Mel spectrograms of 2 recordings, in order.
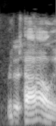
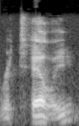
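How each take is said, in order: First: The second vowel sounds like 'a'. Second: The second vowel sounds like 'e'. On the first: The speaker calls it right. "It's an a. It's retali" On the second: The speaker calls it wrong. "there's no e in it, so it's not retelli"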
